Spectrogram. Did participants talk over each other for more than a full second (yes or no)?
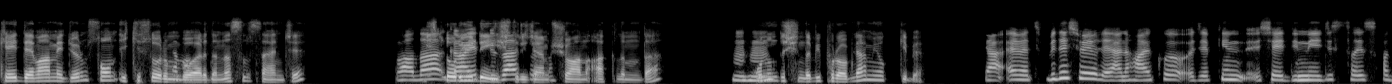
yes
